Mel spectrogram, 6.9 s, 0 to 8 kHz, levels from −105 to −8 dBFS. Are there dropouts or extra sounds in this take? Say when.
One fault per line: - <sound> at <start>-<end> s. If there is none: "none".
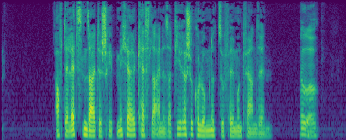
- cough at 6.0-6.4 s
